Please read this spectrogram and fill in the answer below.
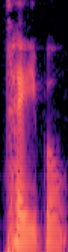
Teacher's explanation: a stressed syllable followed by an unstressed syllable · Term: trochee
